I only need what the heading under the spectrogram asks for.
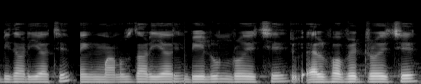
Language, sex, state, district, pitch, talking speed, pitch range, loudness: Bengali, male, West Bengal, Paschim Medinipur, 125 Hz, 155 wpm, 120-130 Hz, -19 LUFS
